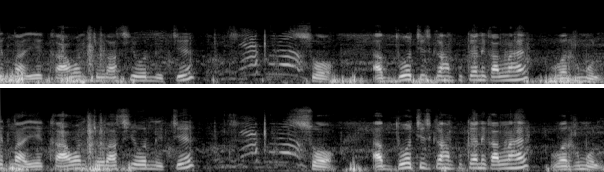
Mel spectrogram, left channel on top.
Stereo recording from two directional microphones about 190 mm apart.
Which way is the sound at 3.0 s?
35° right (ahead or behind).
